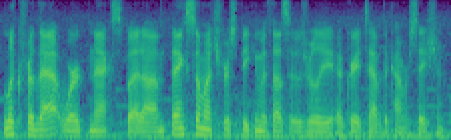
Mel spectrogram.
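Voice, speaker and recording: A man hosting an interview, talking in a friendly, relaxed way with frequent chuckles. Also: lowish voice, quick pace, background noise. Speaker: podcast host. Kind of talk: interview conversation.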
